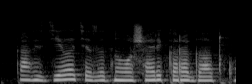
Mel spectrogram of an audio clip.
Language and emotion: Russian, neutral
